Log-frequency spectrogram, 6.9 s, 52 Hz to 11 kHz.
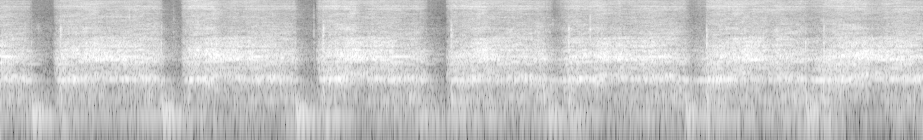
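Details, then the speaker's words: Cutting an intake valve seat on a cylinder head cooled to room temperature, using a seat-cutting machine, with the cutter set to about 4-5 hundredths of a millimetre. The cut sounds like an even rasp with a short lull about once a second. The seat is cutting cleanly. "Ну, слышно, что уже прирезка идет отличная. Так, и прирезал я всего лишь, пустил на 4 сотки."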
